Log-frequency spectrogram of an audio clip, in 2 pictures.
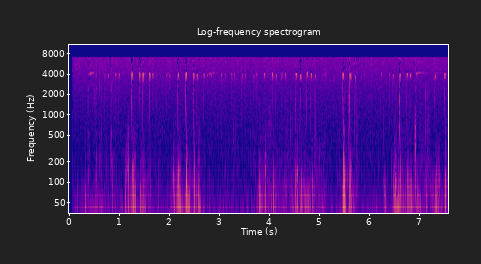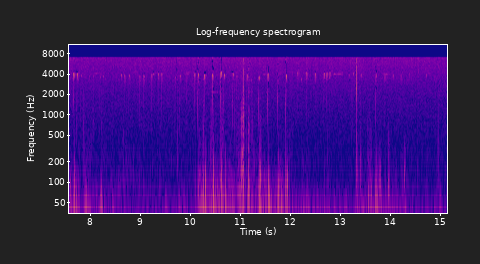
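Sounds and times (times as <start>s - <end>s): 
degu vocalizing: 0.6s - 14.6s.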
